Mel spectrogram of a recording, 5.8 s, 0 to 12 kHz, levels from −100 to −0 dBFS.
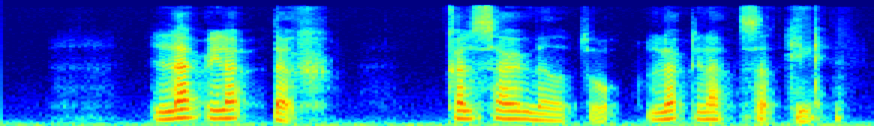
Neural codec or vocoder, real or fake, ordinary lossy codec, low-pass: autoencoder, 22.05 kHz, a latent of 192 numbers a frame, VITS, trained on many speakers; fake; AAC, 32 kbps; 9.9 kHz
